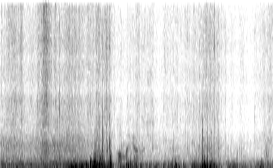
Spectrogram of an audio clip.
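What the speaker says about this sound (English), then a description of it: "As you can see, it's windy." Strong wind buffets the microphone in loud, gusty roars on the Appalachian Trail, with a poncho flapping and a person briefly exclaiming under it.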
